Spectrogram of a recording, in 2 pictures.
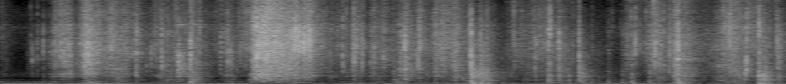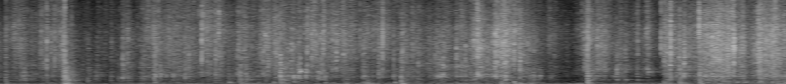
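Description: A cardboard shipping box being cut open with a utility knife and handled: scraping, rasping and tearing of cardboard, with a string of knocks and thumps as the box is shifted and tipped on a concrete floor.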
